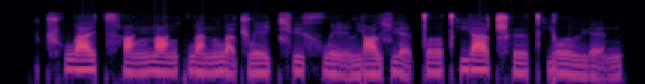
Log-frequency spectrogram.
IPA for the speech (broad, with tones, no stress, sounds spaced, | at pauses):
ʈ͡ʂʰ w a˥ ɪ̯ t͡sʰ ɑ˧˥ ŋ n̪ ɑ˧˥ ŋ k w a˧˥ n l w ä̰˨˩ ʈ͡ʂ w e˧˥ ɪ̯ t͡ɕʰ y˧˥ x w ḛ˨˩ ɪ̯ l j ɑ˧˥ ʊ̯ ɕ ɥ ɛ̰˨˩ t̪ ɤ˧˥ t̪ʰ j ä˥ ʈ͡ʂʰ ɻ̩˥ t̪ʰ j o˥˩ ʊ̯ l ɥ ɛ̰˨˩˦ n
